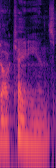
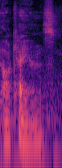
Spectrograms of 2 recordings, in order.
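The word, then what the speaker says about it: Achaeans: And I believe I just mispronounced that. I think I just said Arcanians, but it's actually Archaeans.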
